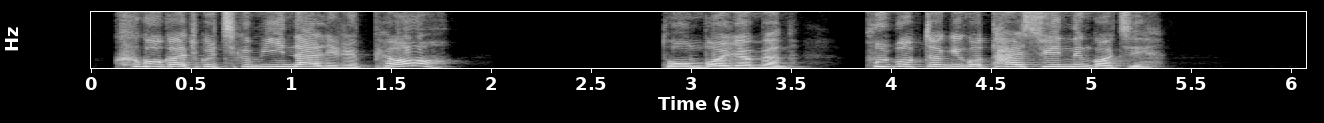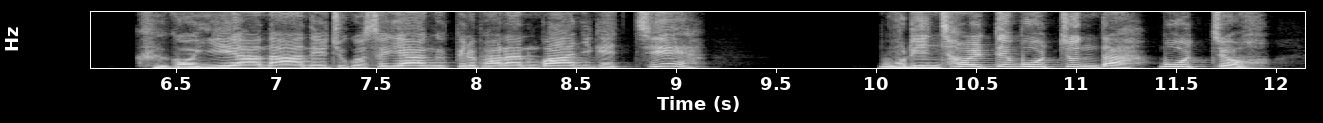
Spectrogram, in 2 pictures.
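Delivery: high-pitched screaming, bellowing at the top of her lungs. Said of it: "고래고래 소리치는 시모의 전화".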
